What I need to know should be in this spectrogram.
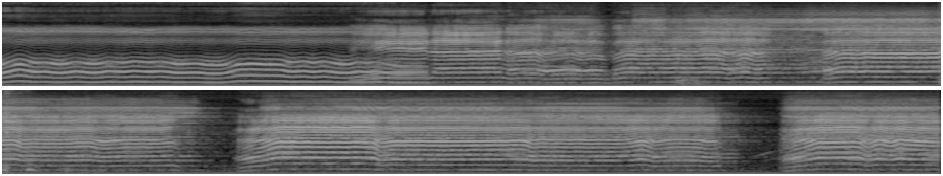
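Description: A young man chants in a loud, sustained voice through a microphone, echoing in a large hall.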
